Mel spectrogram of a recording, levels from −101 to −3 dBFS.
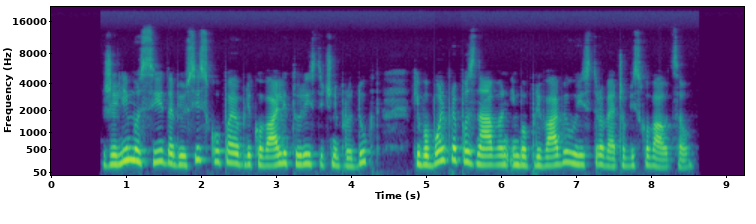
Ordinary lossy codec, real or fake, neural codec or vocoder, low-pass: none; real; none; 19.8 kHz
